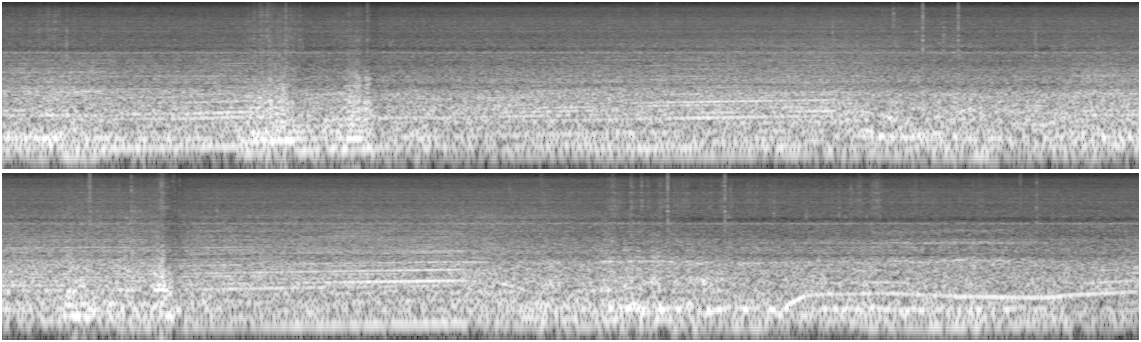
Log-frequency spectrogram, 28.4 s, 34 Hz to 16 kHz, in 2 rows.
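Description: BMW E46 330i's 3.0-litre straight-six heard from inside the cabin under hard driving on a race track. The engine note climbs and drops back several times as the automatic gearbox changes gear, over steady tyre and wind noise, and settles lower near the end as the car slows.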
